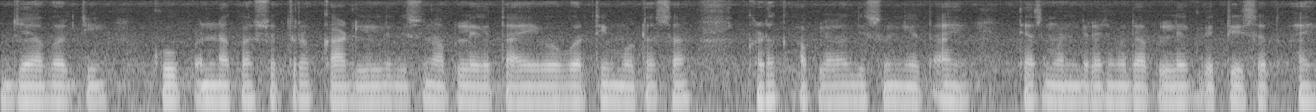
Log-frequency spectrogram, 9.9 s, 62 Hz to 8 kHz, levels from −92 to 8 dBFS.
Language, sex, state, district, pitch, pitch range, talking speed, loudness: Marathi, male, Maharashtra, Aurangabad, 95 Hz, 95-100 Hz, 150 wpm, -16 LUFS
